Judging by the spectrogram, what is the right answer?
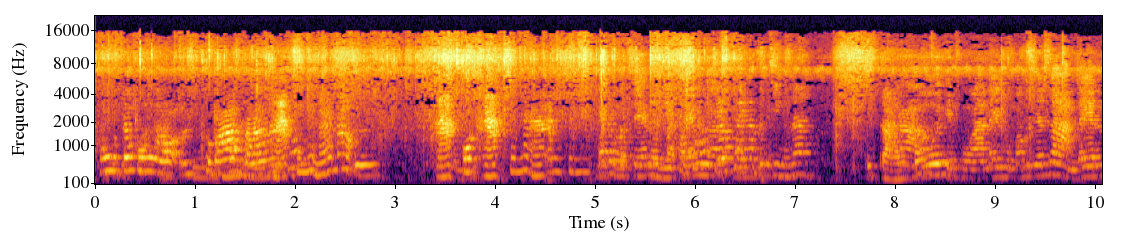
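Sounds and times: people talking: 0.0s - 10.0s
high-pitched hiss: 0.4s - 10.0s.

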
